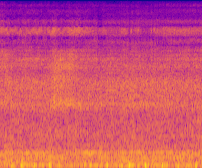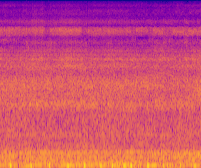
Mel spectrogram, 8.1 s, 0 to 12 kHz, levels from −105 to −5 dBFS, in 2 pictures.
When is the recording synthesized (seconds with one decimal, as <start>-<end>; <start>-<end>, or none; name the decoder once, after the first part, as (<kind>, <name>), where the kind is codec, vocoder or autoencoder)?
0.0-2.4 (codec, SNAC); 6.6-8.1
